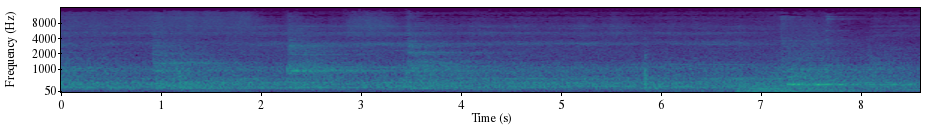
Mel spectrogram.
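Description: Square pipe roll forming machine running, its gearbox-driven roller stations forming steel strip: a steady mechanical running noise with faint whining tones.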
